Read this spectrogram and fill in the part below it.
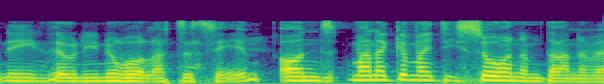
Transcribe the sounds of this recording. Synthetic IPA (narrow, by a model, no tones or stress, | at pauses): nejðɛwninoːlˠatʰəsʰeːmɔndmanaɡəmajndisoːnəmdanəvɛ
